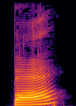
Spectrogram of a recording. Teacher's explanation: Ba, so that's at the front of the mouth, that's produced with the lips.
